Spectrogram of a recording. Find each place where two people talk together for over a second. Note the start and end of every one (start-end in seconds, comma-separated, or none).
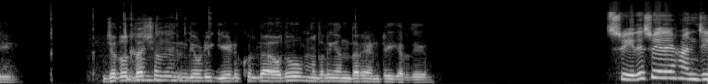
none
